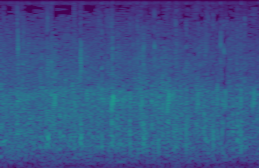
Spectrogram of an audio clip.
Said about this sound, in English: Can we give God a round of applause for what he's doing? That's amazing, church.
